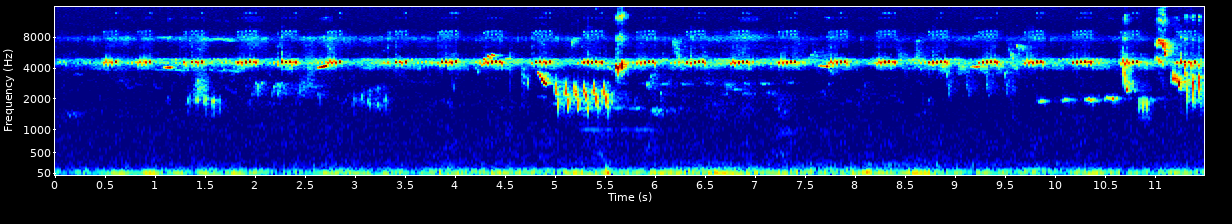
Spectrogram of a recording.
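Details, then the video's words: Crickets at night beside a sunflower field, a continuous high pulsing trill running steadily through, with scattered sharp bird chirps and short descending twitters breaking in, and a low background rumble. "Nice Sunflower Field with Crickets Sound Effect"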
